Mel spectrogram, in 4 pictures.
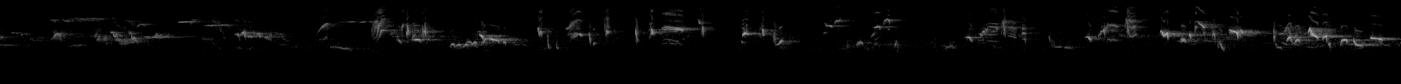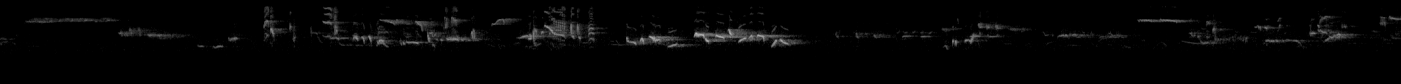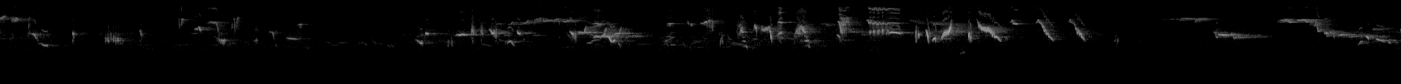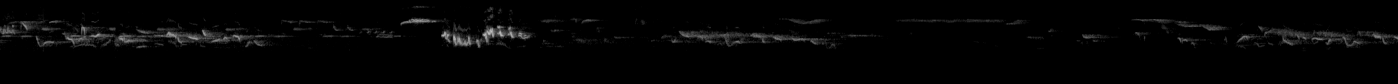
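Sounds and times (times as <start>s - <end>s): birds chirping and singing: 0.1s - 56.0s.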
